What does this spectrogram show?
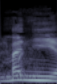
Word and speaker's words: Masny: Le S se prononce ou pas? Non, non, pas du tout, non. Ah, je dois dire Magny alors. Exactement.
